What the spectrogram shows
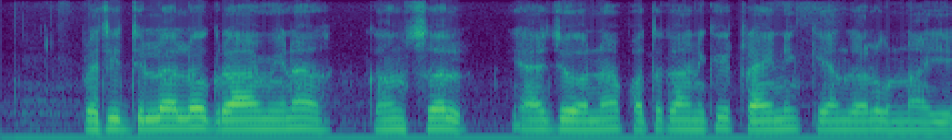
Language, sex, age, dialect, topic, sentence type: Telugu, male, 56-60, Southern, banking, statement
